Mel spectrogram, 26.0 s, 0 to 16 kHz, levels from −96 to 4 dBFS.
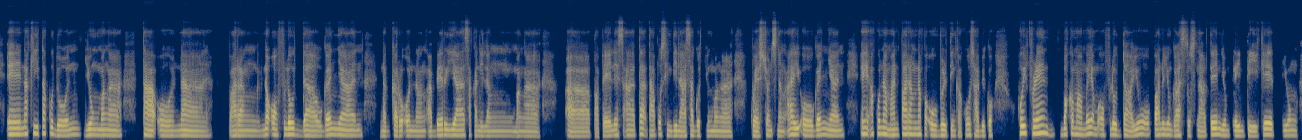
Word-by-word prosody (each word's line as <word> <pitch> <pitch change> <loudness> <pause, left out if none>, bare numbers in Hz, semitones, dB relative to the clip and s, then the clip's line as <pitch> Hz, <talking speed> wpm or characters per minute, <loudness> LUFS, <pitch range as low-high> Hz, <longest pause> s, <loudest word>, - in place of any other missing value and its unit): Eh, 160 0 +5
nakita 180 +2 0
ko 170 - 0
dun 135 +4 0
yung 145 +1 +1
mga 135 -2 -1 0.4
tao 130 -2 +2
na 135 +1 +1 0.8
parang 130 0 -1
na-offload 150 -1 +2
daw 125 -2 +2
ganyan. 135 -2 +1 0.3
Nagkaroon 125 +1 0
ng 120 0 -3
aberya 135 +3 +2
sa 140 - -7
kanilang 120 -1 -4 0.4
mga, 115 -1 -4 0.5
ah, 110 0 0
papeles 120 +5 -1
ata 135 +4 -1
tapos 135 +3 -2
hindi 130 -1 -1
nasagot 125 0 -1
'yong 125 0 -4
mga 120 -1 -1 0.5
questions 125 +2 -1
ng 120 -1 -3
IO 140 -3 +3
ganyan. 135 -1 +1 0.3
Eh 165 0 +2
ako 170 0 0
naman 145 -4 +1
parang 160 -1 +3
napa-overthink 135 -4 0
ako 130 +6 -3
sabi 125 -2 -3
ko 130 +2 0 0.5
"Hoy 190 0 +8
friend! 180 -5 +3
Baka 155 +3 +1
mamaya 160 +3 +2
ma 150 - -3
offload 145 -1 0
tayo 145 +4 +1
paano 145 +1 +3
'yong 145 -1 0
gastos 130 -1 -2
natin, 130 +6 +2
'yong 130 -1 -1
plane 125 0 +1
ticket, 135 +5 +2 0.2
'yong 130 0 -2
135 Hz, 120 wpm, -23 LUFS, 125-150 Hz, 0.8 s, Hoy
